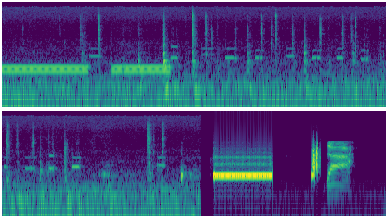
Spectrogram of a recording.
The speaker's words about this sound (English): This is a long number to dial. Give me a second here.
